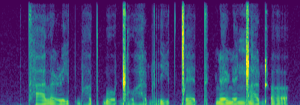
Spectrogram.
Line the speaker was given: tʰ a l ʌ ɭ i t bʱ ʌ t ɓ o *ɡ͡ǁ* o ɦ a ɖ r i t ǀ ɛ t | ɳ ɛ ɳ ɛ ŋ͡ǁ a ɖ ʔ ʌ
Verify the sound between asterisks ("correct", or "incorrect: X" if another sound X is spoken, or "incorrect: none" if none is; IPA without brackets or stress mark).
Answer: correct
